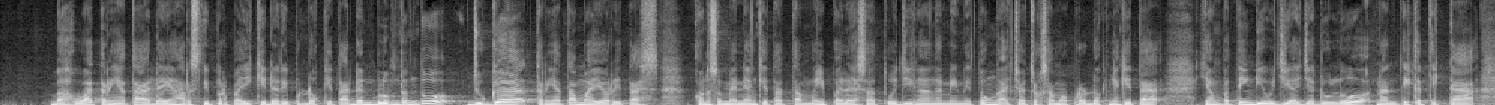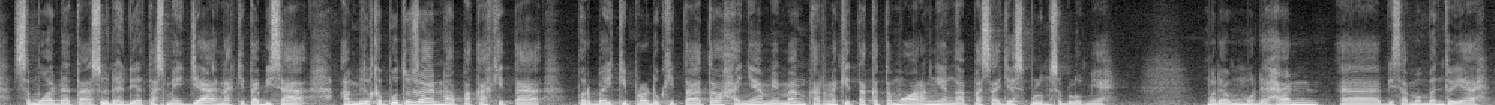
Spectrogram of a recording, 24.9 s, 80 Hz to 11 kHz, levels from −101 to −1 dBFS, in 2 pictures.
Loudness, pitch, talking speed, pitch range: -15 LUFS, 145 Hz, 165 wpm, 140-170 Hz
